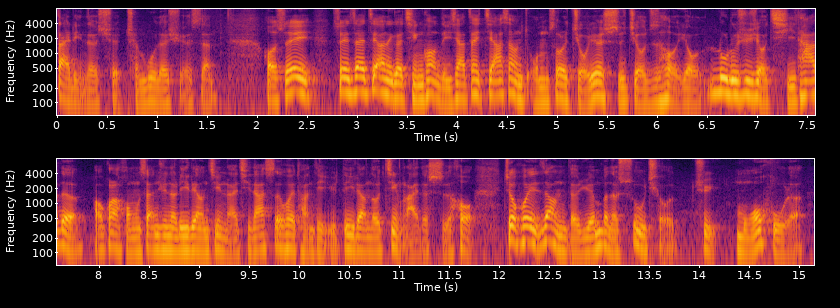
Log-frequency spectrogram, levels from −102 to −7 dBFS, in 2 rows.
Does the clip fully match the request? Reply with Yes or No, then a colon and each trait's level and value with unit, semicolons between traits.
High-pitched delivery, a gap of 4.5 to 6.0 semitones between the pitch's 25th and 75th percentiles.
No: low, 115 Hz; average, 5.3 semitones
